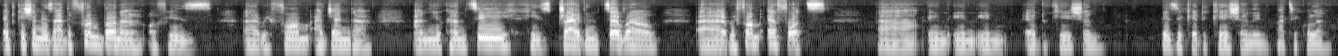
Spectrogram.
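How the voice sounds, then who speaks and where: A speaker, answering interview questions as an education official, measured and full of ums and restarts. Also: mid-range voice, fairly even intonation, a little mellow, rough recording.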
